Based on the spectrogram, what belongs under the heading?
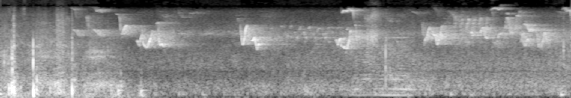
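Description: A songbird singing short, repeated phrases of high, downward-slurred notes about every second, over a steady background hiss. A few footsteps crunch in the first second.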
